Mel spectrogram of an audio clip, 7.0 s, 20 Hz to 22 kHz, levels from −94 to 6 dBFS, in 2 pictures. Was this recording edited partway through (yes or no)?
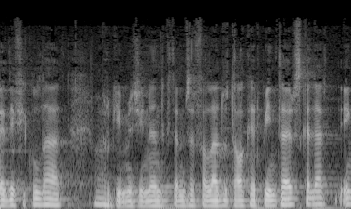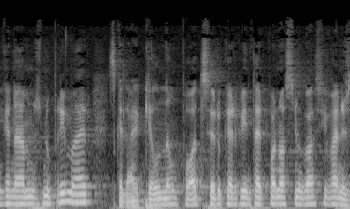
no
